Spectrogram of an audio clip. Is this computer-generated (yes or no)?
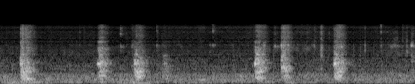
yes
